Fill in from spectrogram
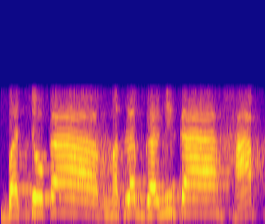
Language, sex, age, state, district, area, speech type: Hindi, female, 60+, Uttar Pradesh, Varanasi, rural, conversation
